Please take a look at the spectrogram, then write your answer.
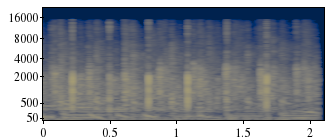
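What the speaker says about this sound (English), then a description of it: "All of you, give yourselves a round of applause here." Audience applause after an elementary-level science bowl match between Oxon Hill and Whitehall, scattered claps in a fairly loud room, individual sharp hand claps punctuating a modest clapping crowd.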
